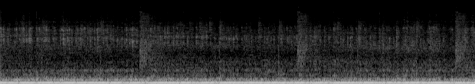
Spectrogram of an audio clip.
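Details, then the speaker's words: 1966 Mustang 289 V8 with 2.25" Purple Hornies exhaust, after timing cover gasket replacement, warming up at 28 degrees outside: deep, even throaty burble, no misses or knocks; no leaks, normal healthy idle. "no leaks it's running pretty good i'm letting you come up to temperature just to make sure there's no leaks"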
